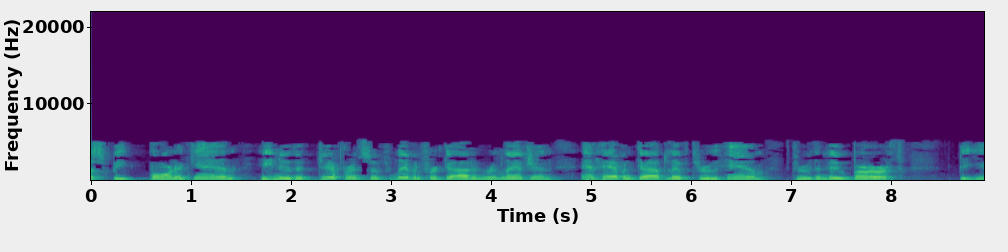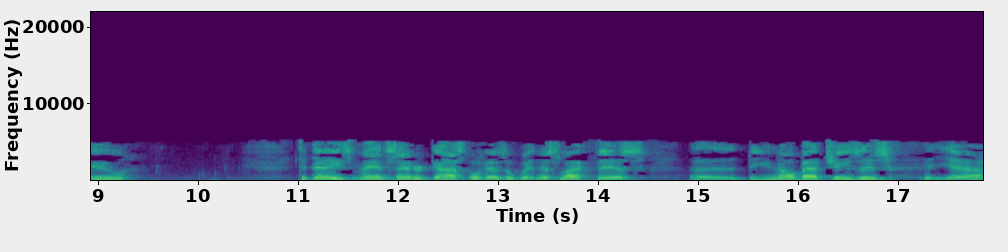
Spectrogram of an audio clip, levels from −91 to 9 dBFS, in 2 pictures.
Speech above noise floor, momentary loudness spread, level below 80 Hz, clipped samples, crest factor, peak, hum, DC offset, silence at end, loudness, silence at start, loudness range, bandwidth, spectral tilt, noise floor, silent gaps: 42 dB; 12 LU; -82 dBFS; under 0.1%; 18 dB; -4 dBFS; none; under 0.1%; 0 s; -22 LUFS; 0 s; 4 LU; 5.4 kHz; -7 dB/octave; -63 dBFS; none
